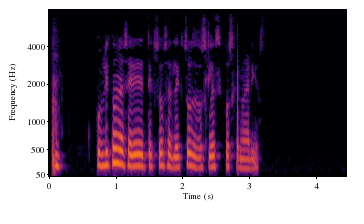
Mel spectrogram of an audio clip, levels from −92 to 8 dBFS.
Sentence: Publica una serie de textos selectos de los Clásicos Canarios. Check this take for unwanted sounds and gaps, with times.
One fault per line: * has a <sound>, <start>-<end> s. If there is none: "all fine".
all fine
